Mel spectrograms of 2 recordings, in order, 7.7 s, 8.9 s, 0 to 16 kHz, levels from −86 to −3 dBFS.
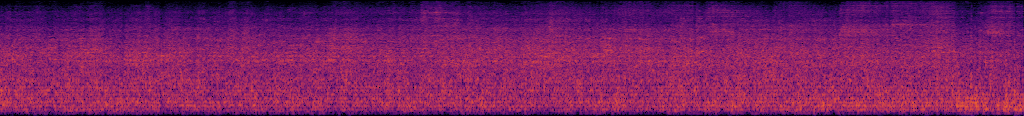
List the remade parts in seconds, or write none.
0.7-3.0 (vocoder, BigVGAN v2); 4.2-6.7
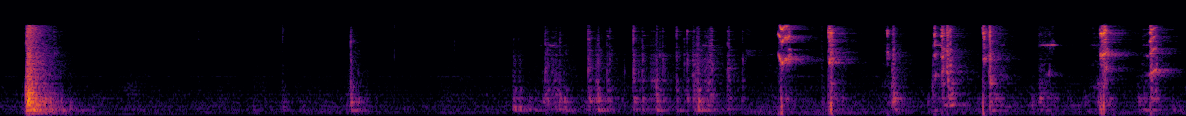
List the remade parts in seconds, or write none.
none

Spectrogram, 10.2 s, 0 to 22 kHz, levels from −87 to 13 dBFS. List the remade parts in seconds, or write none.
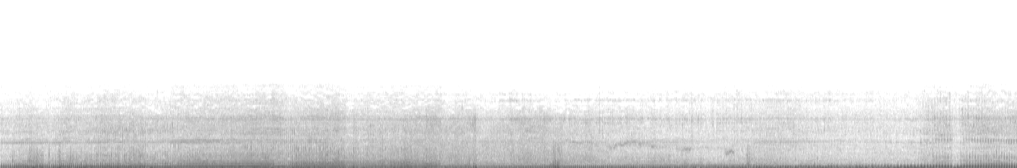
0.0-3.5 (vocoder, BigVGAN v2); 4.3-10.2

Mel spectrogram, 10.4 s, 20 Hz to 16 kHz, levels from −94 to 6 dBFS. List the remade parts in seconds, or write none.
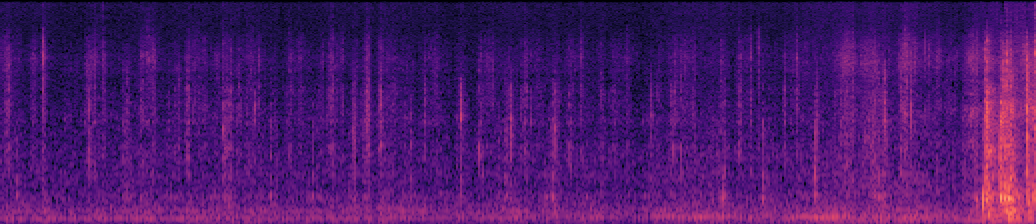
none

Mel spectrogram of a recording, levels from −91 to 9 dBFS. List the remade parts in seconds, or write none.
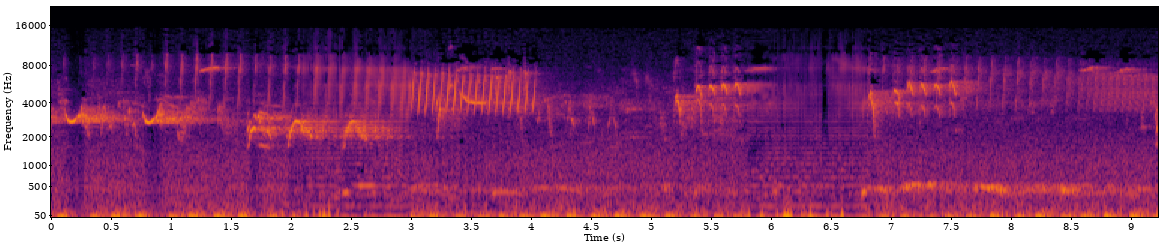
2.1-3.0 (vocoder, BigVGAN v2); 5.8-6.8

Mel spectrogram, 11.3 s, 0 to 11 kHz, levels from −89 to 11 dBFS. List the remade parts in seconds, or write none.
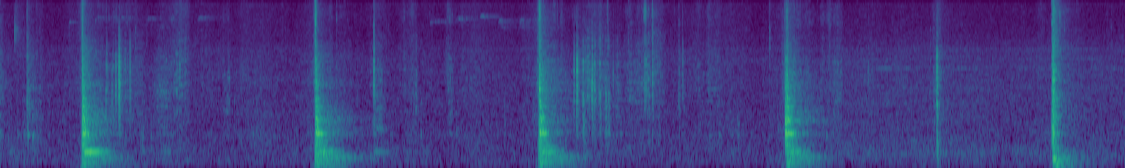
none

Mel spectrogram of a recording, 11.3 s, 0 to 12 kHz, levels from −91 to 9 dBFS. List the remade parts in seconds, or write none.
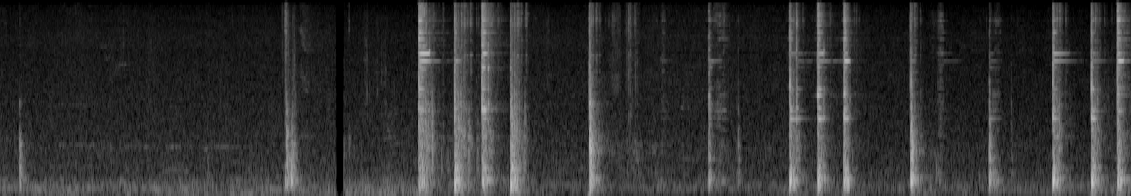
6.5-8.5 (vocoder, BigVGAN v2)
